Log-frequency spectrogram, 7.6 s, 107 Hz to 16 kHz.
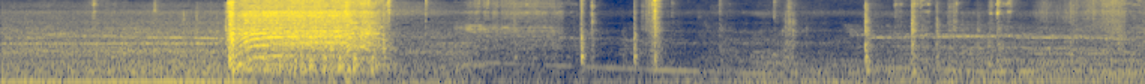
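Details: Suzuki Multicab K6A no-start: about a second of starter cranking that never catches, then quiet with handling clicks; cranks but won't fire, camshaft sensor and wiring being checked.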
